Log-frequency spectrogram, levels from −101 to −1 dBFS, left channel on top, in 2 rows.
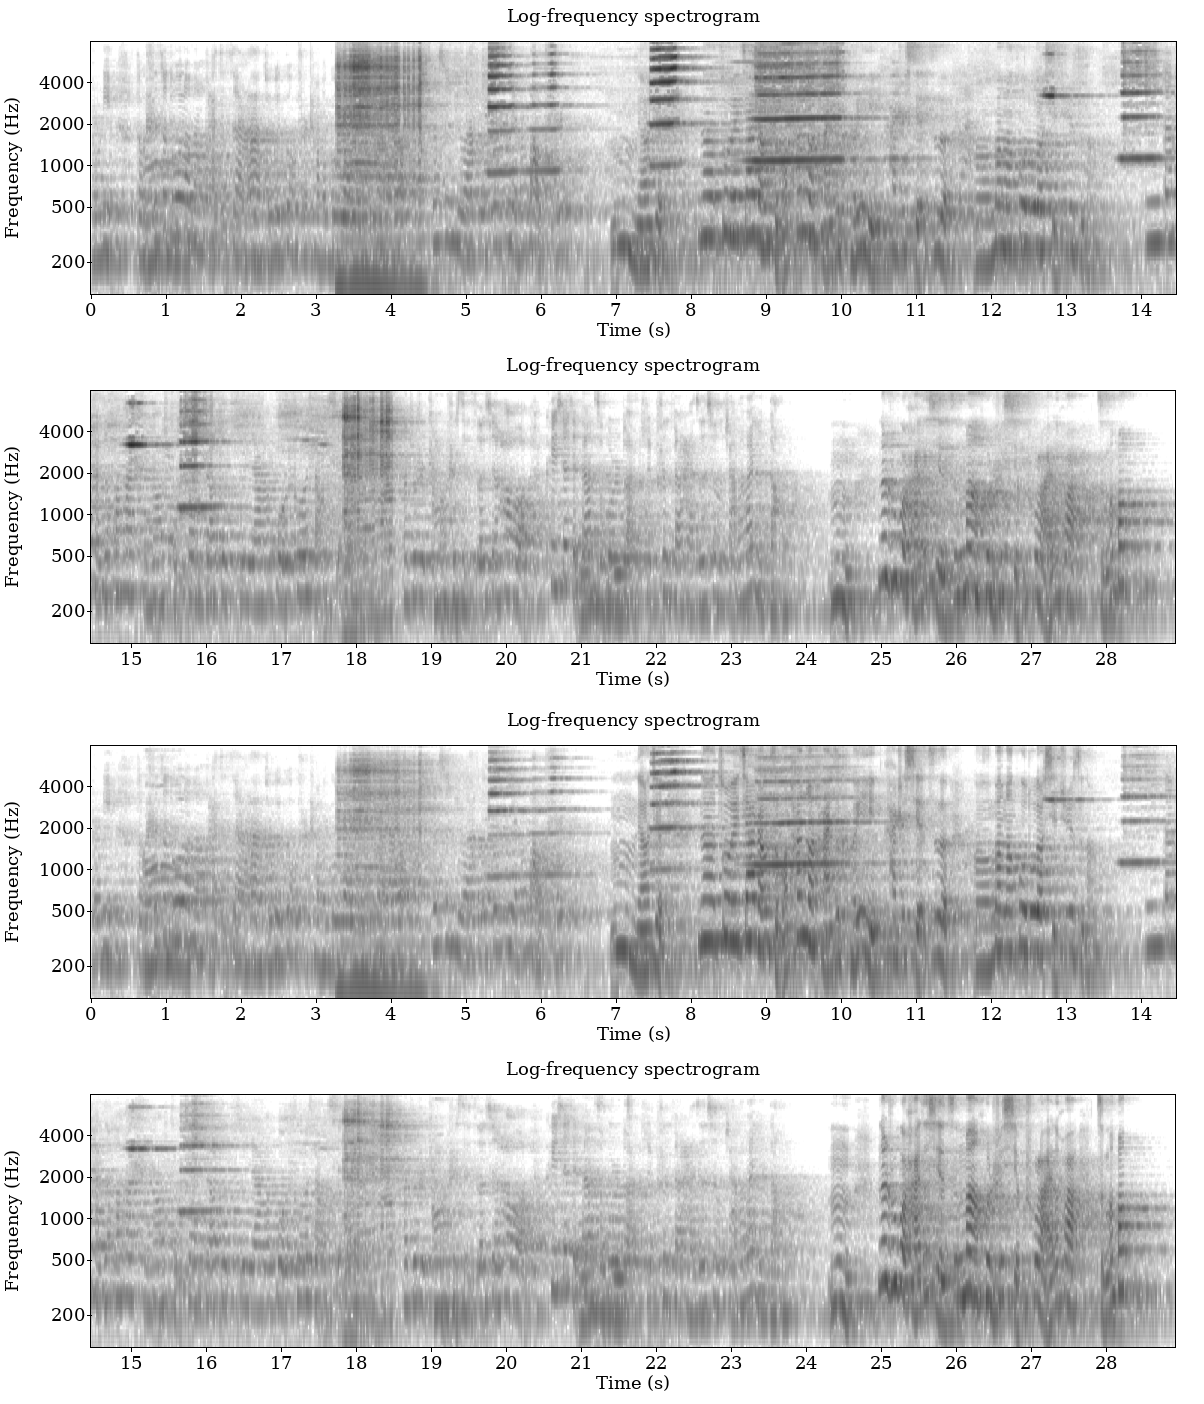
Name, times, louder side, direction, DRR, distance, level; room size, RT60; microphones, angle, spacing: voice 1, 0.0-6.4 14.1-23.7, left 1 dB, 35° left, -1 dB, 2.0 m, -52 dB
voice 2, 0.7-1.3 6.9-13.4 19.0-19.5 21.0-21.6 24.3-28.2, right 3 dB, 75° right, 6 dB, 0.9 m, -42 dB
sound 1, 3.2-4.5 5.3-6.2 7.4-7.9 8.7-10.1 10.7-10.9 12.7-12.8 13.7-14.3 14.9-15.2 15.6-16.1 17.5-18.5, left 12 dB, 65° left, 0.4 m, -30 dB
29.0 x 12.0 x 2.8 m, 2.5 s
head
